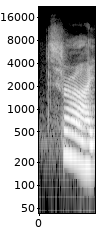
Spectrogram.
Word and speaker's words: try: 근데 트라이 하시면 안 되고 어떻게 하신다? 트라이 이렇게 하셔야 된다. 특히 요 T 다음에 R 발음이 나왔을 때 특히 얘가 아주 트에 가까워요.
